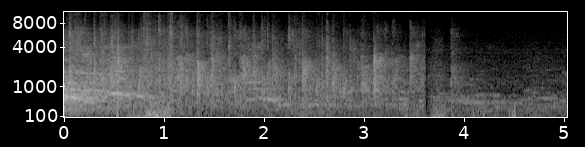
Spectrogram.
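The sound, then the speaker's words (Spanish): An audience applauds, a dense, steady patter of many hands clapping at once, holding fairly loud before thinning out and softening over the final second or so. “Algunas hermanas ya están tan resignadas que ni aplauden.”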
